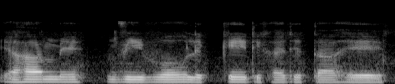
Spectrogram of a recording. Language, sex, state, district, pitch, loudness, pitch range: Hindi, male, Arunachal Pradesh, Longding, 110 Hz, -19 LUFS, 105-115 Hz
